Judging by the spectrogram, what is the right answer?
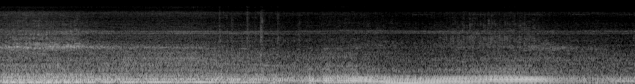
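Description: A vehicle's engine running while driving, its revs dropping about three seconds in and climbing again soon after.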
